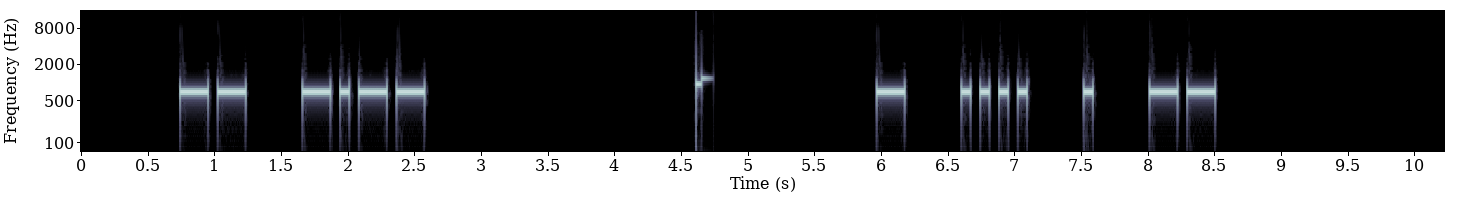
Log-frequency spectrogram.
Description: Morse code, heard as a keyed tone, about 17 wpm, spaced as for 12 wpm, 700 Hz. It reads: MY THEM
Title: 2x Character Spacing - Top 100 Words - 17wpm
